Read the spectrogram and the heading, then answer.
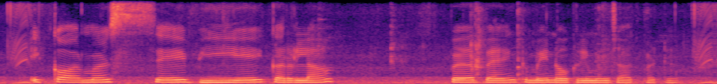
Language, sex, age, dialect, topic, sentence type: Bhojpuri, female, 18-24, Northern, banking, statement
